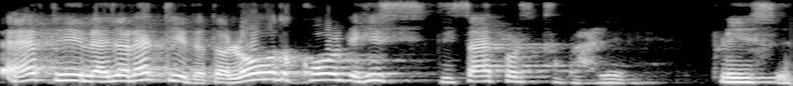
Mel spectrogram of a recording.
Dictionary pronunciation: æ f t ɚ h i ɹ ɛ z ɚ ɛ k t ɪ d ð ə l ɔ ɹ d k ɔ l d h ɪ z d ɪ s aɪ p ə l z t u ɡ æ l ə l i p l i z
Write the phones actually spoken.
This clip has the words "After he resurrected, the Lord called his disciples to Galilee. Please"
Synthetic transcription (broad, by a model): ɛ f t h i l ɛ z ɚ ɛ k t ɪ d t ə l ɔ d k ɔ l d h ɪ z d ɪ s aɪ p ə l s t u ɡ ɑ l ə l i p l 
